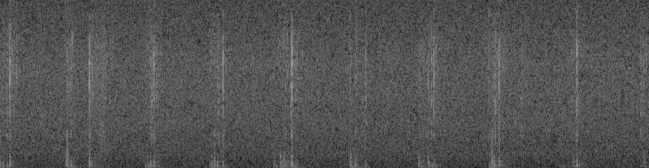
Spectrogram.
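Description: Fingertips tap the outer wall of a small, empty, hollow wooden bowl. The soft, low, hollow knocks come at an uneven pace of roughly two per second, some in quick pairs, and each dies away almost at once.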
